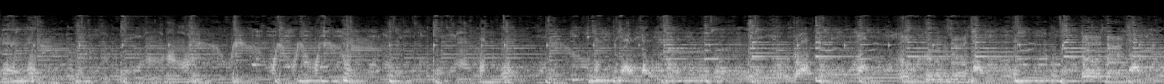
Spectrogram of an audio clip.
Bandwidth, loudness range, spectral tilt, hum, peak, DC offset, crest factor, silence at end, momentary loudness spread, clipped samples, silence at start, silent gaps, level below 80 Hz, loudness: 11 kHz; 3 LU; -6 dB/octave; none; 0 dBFS; under 0.1%; 14 dB; 0 s; 7 LU; under 0.1%; 0 s; none; -28 dBFS; -15 LUFS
